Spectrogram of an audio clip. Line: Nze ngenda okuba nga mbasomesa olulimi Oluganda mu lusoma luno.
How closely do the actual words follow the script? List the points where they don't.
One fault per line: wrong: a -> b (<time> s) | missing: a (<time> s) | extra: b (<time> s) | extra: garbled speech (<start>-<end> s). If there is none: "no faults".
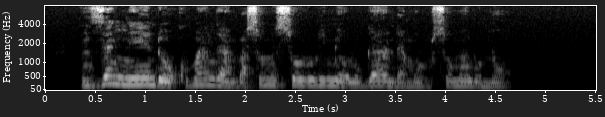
no faults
